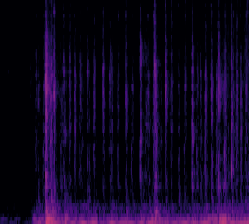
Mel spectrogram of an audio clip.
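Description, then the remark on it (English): Steady, rapid typing on a computer keyboard, a continuous stream of crisp key clicks over a low hum, starting after a brief quiet moment and continuing throughout. “So I don't have to keep typing it over and over.”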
